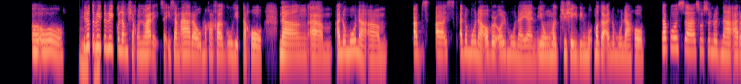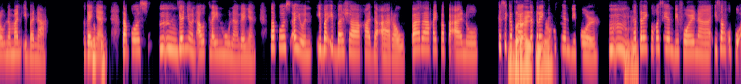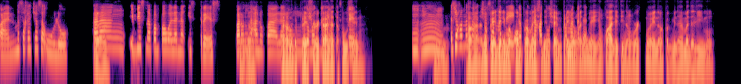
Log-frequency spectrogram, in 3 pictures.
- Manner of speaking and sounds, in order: "gano'n" said as "ganyon"
- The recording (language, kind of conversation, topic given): Filipino, podcast, Anong bagong libangan ang sinubukan mo kamakailan, at bakit?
